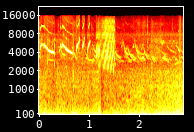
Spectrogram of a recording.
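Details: Seed finch singing race at Harbour Bridge, Guyana: bright, swooping whistled notes in fast runs, then a brief burst of broadband noise, with music playing underneath.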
